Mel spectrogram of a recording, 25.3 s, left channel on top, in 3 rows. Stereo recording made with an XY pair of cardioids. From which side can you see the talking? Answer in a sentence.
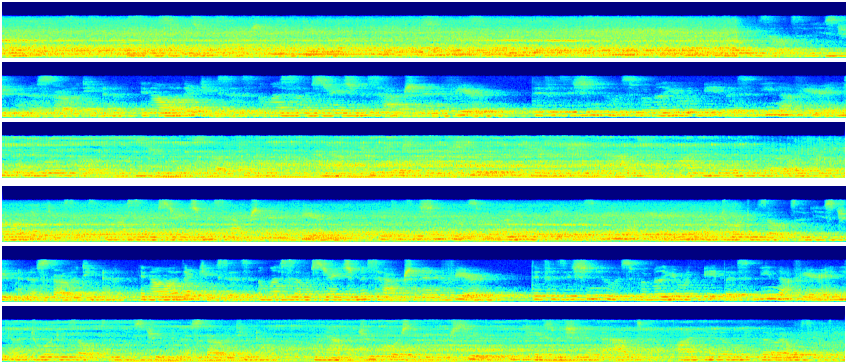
You can hear the talking on the right.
